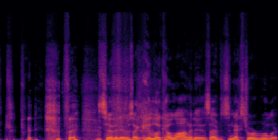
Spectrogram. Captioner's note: laughing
